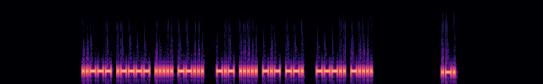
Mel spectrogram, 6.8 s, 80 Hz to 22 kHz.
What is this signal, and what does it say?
Morse code, heard as a keyed tone, about 48 wpm, 700 Hz. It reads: 2157 K5KG 86 R
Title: Worked All Europe DX Contest - QTC Exchange - 50wpm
